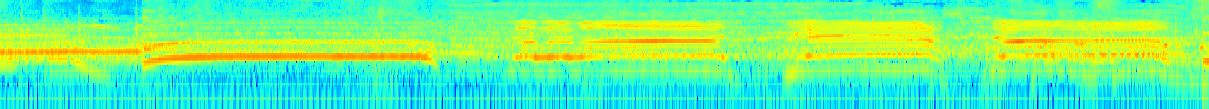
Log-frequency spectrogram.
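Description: People yelling long, held whoops on a vowel, about five in a row, each lasting about a second, with the pitch sliding up at the start and dropping away at the end.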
